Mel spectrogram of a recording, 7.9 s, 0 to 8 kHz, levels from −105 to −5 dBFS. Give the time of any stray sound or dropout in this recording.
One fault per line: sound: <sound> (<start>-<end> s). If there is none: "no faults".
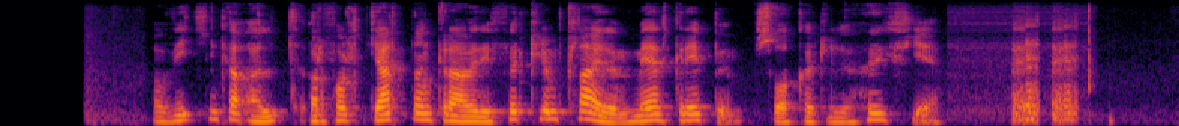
sound: laugh (6.8-7.2 s)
